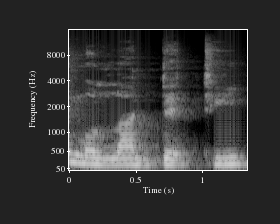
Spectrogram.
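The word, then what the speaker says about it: מולדתי: We say moladeti because when you have the two sounds that are the same D and T, they're the same sound.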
